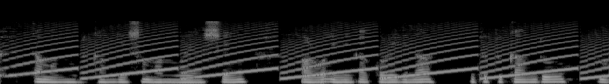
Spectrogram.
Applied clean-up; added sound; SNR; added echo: classical method Wiener filter.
